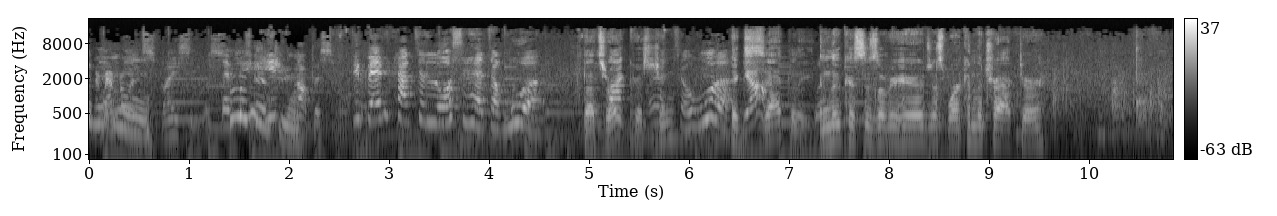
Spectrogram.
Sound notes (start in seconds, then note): 3.2 speaking in foreign language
